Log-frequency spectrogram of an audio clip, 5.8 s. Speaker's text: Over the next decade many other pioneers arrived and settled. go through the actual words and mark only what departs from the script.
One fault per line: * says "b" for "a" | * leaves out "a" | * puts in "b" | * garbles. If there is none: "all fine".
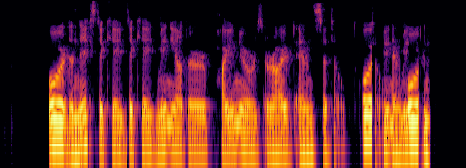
* puts in "decade"
* garbles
